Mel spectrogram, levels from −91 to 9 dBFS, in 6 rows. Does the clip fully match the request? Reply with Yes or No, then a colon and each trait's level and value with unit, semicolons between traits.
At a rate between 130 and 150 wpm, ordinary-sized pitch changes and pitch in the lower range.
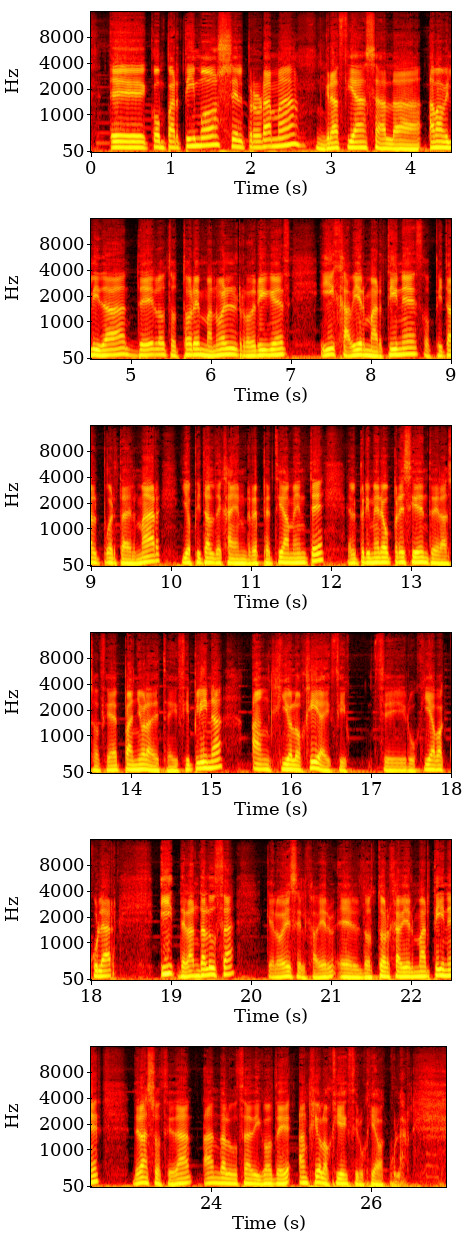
Yes: average, 140 wpm; average, 4.8 semitones; low, 125 Hz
